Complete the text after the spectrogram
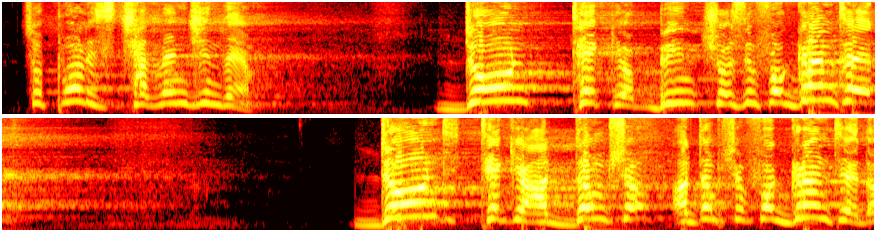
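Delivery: high, loud sermon cadence; preaching at full force. Acted. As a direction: press the point hard on the congregation.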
